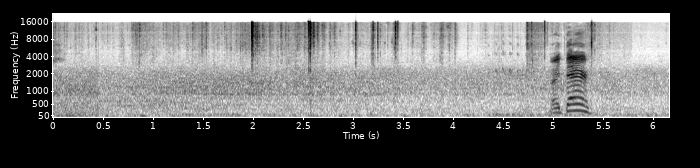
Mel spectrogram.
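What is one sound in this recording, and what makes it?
Footsteps crunch and rustle through dry brush.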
